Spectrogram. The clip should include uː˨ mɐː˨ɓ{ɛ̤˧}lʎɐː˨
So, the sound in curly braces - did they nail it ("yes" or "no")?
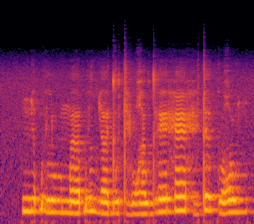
no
